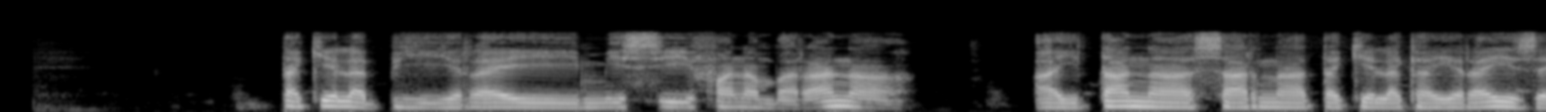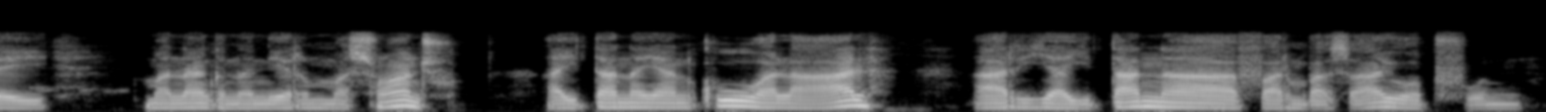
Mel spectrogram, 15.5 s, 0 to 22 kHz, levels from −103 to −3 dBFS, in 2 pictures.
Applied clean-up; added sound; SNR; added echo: none; none; none; none.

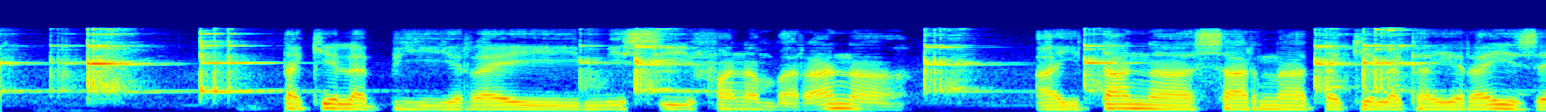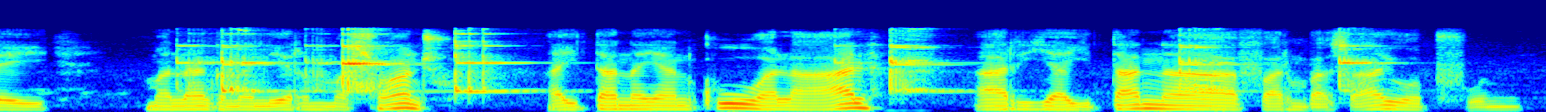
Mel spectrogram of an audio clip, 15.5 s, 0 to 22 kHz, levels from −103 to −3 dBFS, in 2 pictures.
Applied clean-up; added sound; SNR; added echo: none; Glass; 4 dB; none.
